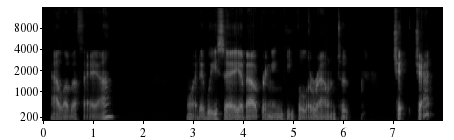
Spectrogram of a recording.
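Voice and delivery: hushed, breathy, crow-like bird-creature voice. Narrator voices a crow-like bird person opening the door to the party, crow-like bird-person voice. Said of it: "crow-like bird person".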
